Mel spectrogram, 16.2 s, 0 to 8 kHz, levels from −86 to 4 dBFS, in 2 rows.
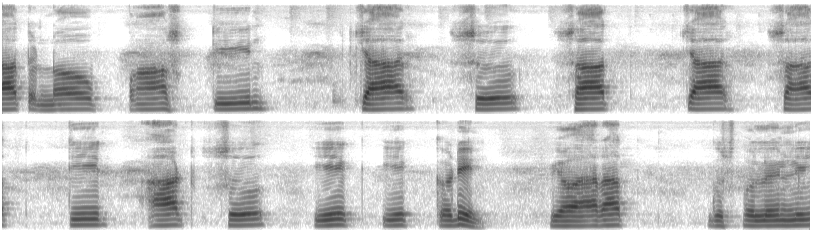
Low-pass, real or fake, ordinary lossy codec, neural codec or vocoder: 7.2 kHz; real; none; none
